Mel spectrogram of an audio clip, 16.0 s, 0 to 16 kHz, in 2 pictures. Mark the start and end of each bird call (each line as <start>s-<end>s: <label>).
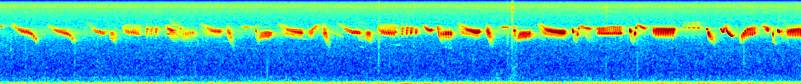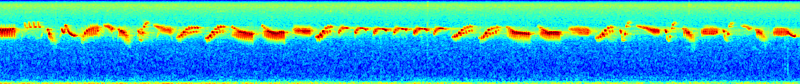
0.0s-16.0s: Eurasian Skylark (Alauda arvensis)
1.6s-1.8s: Hawaii Amakihi (Chlorodrepanis virens)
